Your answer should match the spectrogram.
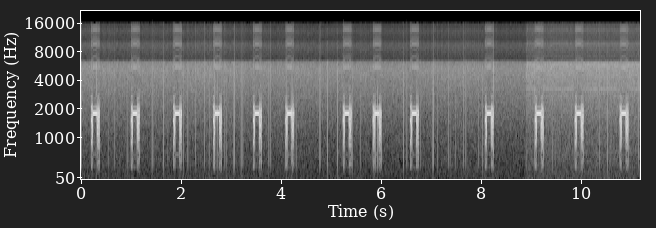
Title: Strange noise on PMR446 (Motorola MDLC protocol used by SCADA telemetry/remote control system)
